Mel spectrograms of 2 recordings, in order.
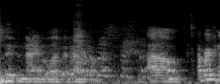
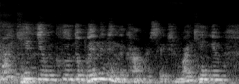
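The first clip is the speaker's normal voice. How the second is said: mom voice; 9 semitones higher, 4 dB louder than usual. Retold or imitated. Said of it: "She was like".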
